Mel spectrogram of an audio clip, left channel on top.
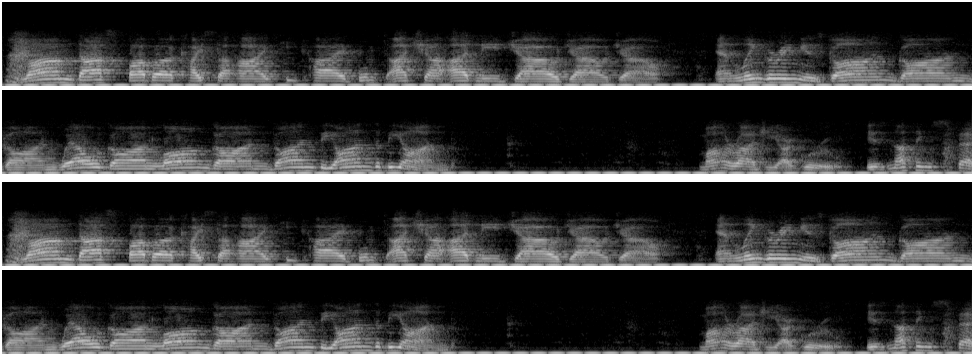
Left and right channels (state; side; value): identical; both; correlation 1.00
